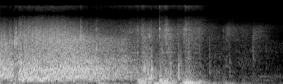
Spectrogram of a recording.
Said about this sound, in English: Look out, he's got a gun! Drop it, drop that gun!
